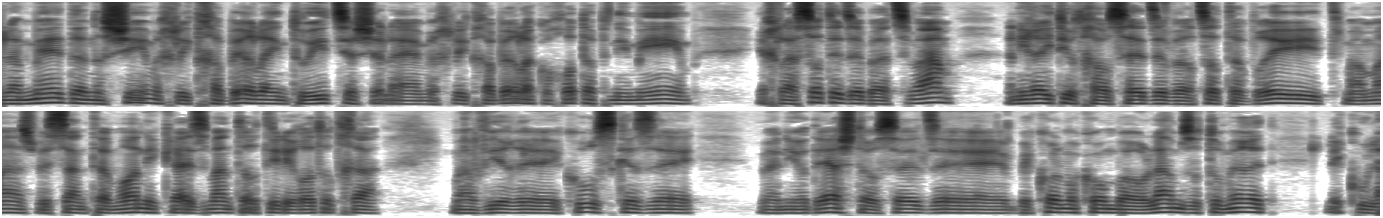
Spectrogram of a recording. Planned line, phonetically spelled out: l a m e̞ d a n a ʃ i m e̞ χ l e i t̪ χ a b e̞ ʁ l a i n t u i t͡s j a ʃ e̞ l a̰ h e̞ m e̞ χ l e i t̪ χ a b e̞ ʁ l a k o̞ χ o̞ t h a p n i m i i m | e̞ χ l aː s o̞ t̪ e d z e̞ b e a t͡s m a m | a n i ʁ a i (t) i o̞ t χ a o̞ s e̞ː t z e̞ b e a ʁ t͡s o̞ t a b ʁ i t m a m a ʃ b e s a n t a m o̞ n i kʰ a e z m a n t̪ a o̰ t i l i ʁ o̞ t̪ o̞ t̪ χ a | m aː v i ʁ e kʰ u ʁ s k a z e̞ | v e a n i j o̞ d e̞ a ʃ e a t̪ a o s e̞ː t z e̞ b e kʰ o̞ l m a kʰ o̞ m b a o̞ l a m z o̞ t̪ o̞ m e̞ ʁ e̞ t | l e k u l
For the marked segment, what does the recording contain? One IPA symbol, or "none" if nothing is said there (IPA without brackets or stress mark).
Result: t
